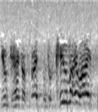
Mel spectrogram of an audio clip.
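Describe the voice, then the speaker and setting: A man's voice: extremely high pitch, fairly quick. A man playing an anguished, haunted baron in formal, theatrical old radio drama style. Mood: horrified, indignant. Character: anguished, recovering Baron, haunted and horrified by his creation. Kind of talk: 1930s radio acting. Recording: dull, noisy old radio recording.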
